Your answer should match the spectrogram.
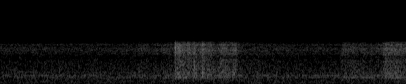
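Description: Steady hiss of 75-metre band noise from an Icom IC-706MKIIG transceiver's speaker, receiving on single sideband between transmissions. It swells louder twice, briefly about two seconds in and again near the end.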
